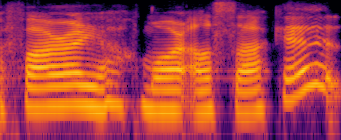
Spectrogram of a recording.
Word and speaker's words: Farah El Saket: please give it up for our lovely sister far Yore alake I'm hoping I said your name correctly far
